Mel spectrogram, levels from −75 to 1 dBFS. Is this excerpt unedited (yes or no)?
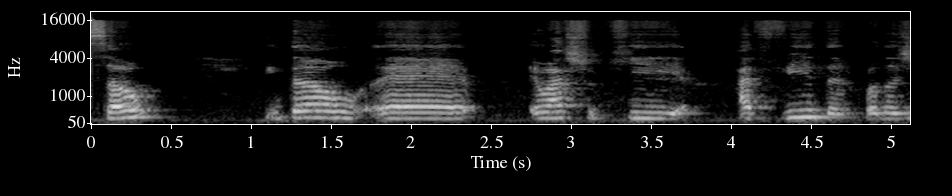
no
